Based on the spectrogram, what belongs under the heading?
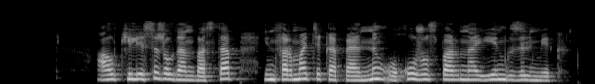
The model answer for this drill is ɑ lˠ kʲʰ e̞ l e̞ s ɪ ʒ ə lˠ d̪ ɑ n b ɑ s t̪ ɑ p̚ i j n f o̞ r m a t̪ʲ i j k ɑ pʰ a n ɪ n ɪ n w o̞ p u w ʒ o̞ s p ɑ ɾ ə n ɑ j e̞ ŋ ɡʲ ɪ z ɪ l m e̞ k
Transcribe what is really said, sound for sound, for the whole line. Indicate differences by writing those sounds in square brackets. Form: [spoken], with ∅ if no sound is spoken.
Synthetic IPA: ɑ lˠ kʲʰ e̞ l e̞ s ɪ ʒ ə lˠ d̪ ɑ n b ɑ s t̪ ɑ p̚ i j n f o̞ r m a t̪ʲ i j k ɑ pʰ [æ] n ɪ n ɪ [ŋ] w o̞ [q] u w ʒ o̞ s p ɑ ɾ ə n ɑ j e̞ ŋ ɡʲ ɪ z ɪ l m e̞ k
